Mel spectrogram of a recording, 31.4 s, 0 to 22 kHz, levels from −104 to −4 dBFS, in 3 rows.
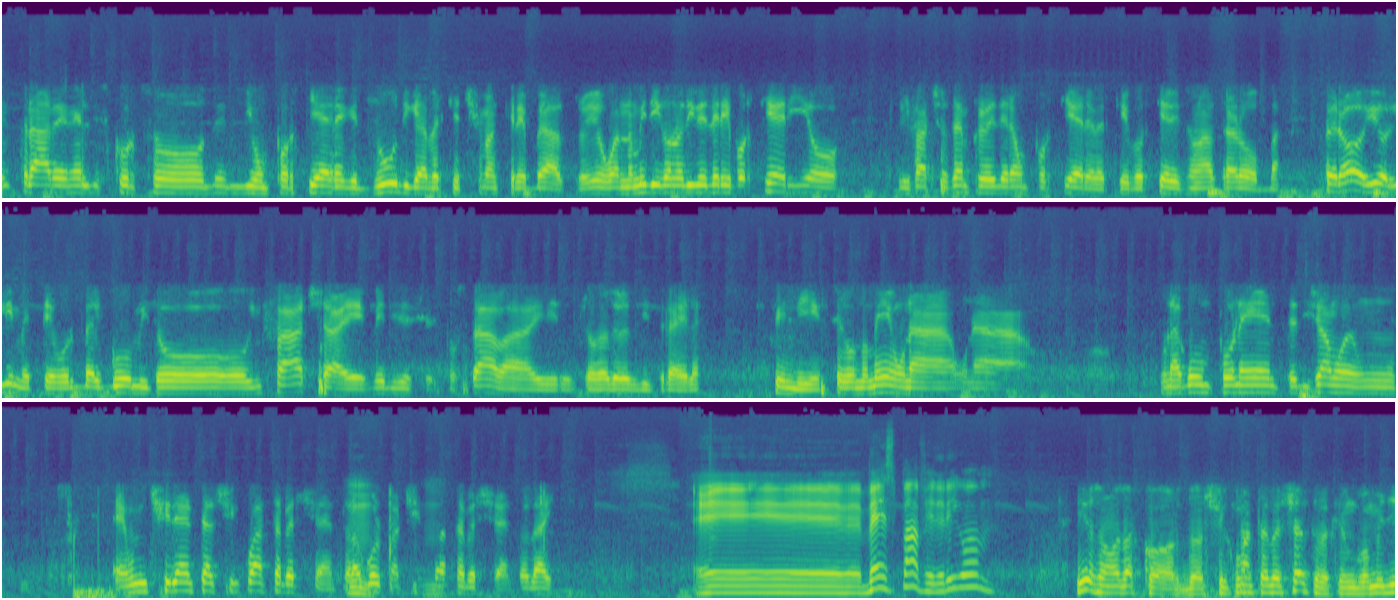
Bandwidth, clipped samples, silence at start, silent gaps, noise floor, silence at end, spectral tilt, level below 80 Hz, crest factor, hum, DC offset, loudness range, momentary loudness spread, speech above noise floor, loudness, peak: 18.5 kHz; under 0.1%; 0 s; none; -46 dBFS; 0 s; -6.5 dB/octave; -44 dBFS; 22 dB; none; under 0.1%; 5 LU; 9 LU; 25 dB; -21 LUFS; 0 dBFS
